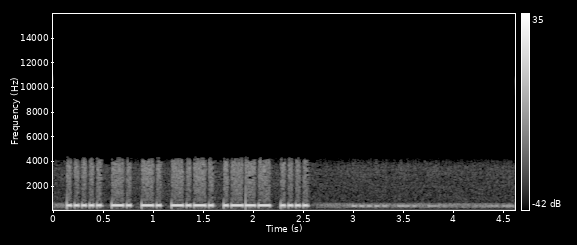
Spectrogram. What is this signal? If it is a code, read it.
Morse code, heard as a keyed tone, about 32 wpm, 440 Hz. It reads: 5NNCJH
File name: ARCHIV / OKDX2020 / OK1RIb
